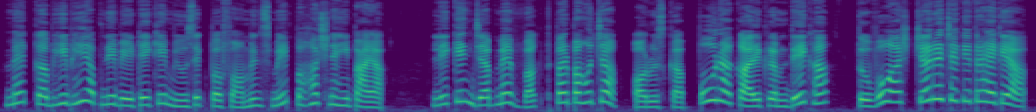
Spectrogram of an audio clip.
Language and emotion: Hindi, surprised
